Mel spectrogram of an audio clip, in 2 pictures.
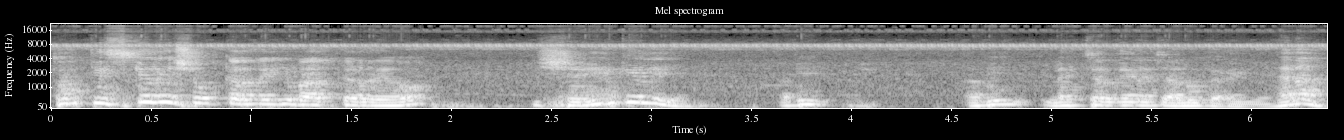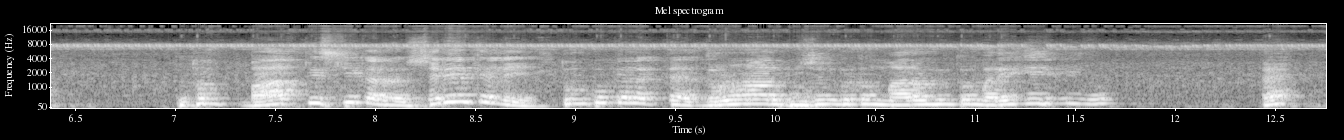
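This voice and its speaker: A man leading a devotional scripture class, chanting Sanskrit verses slowly and then explaining them in conversational Hindi, often checking in with his listeners. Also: high voice, sing-song, warm tone. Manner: asks the audience questions, acts out little voices. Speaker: Gita teacher. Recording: roomy echo, faint hiss.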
